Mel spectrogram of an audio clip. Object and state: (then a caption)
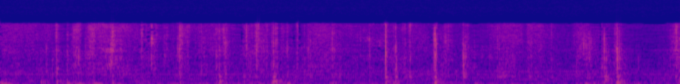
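Faux leather book cover. Long manicured nails tap and scratch the teal, perforated faux leather cover of a thick, closed hardbound study Bible held upright in the hands. The result is a quiet stream of soft, dull taps and scratchy rustling, mostly low in tone, with brief clicks that die away almost instantly.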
